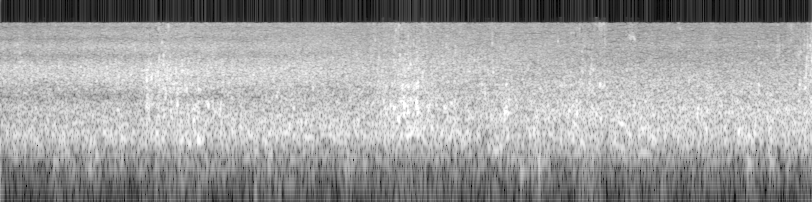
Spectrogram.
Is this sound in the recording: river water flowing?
yes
